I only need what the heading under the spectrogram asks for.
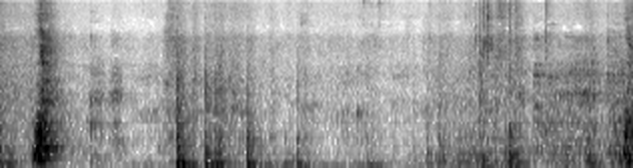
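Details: Wheaten terrier mix puppy, worked up while being teased by family members indoors; a few sharp, abrupt barks and yelps are separated by quieter pauses.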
